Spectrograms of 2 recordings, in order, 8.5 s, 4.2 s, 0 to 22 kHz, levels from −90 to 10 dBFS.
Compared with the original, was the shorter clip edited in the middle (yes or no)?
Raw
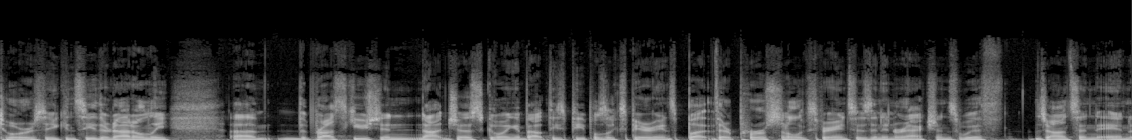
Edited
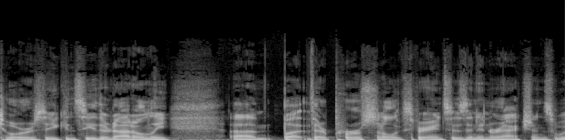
yes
